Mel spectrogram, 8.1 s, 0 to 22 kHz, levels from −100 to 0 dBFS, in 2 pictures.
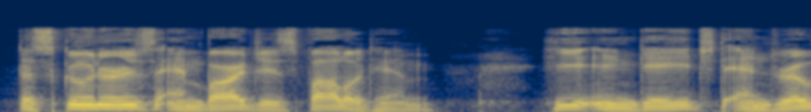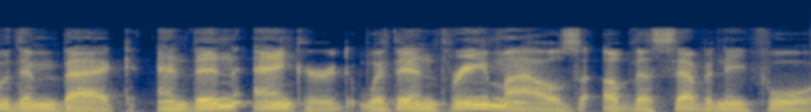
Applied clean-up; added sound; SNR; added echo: none; none; none; none.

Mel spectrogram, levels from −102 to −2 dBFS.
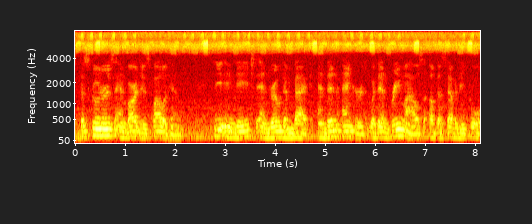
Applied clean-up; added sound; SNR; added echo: none; Cricket; -1 dB; reverberation time 0.3 s.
